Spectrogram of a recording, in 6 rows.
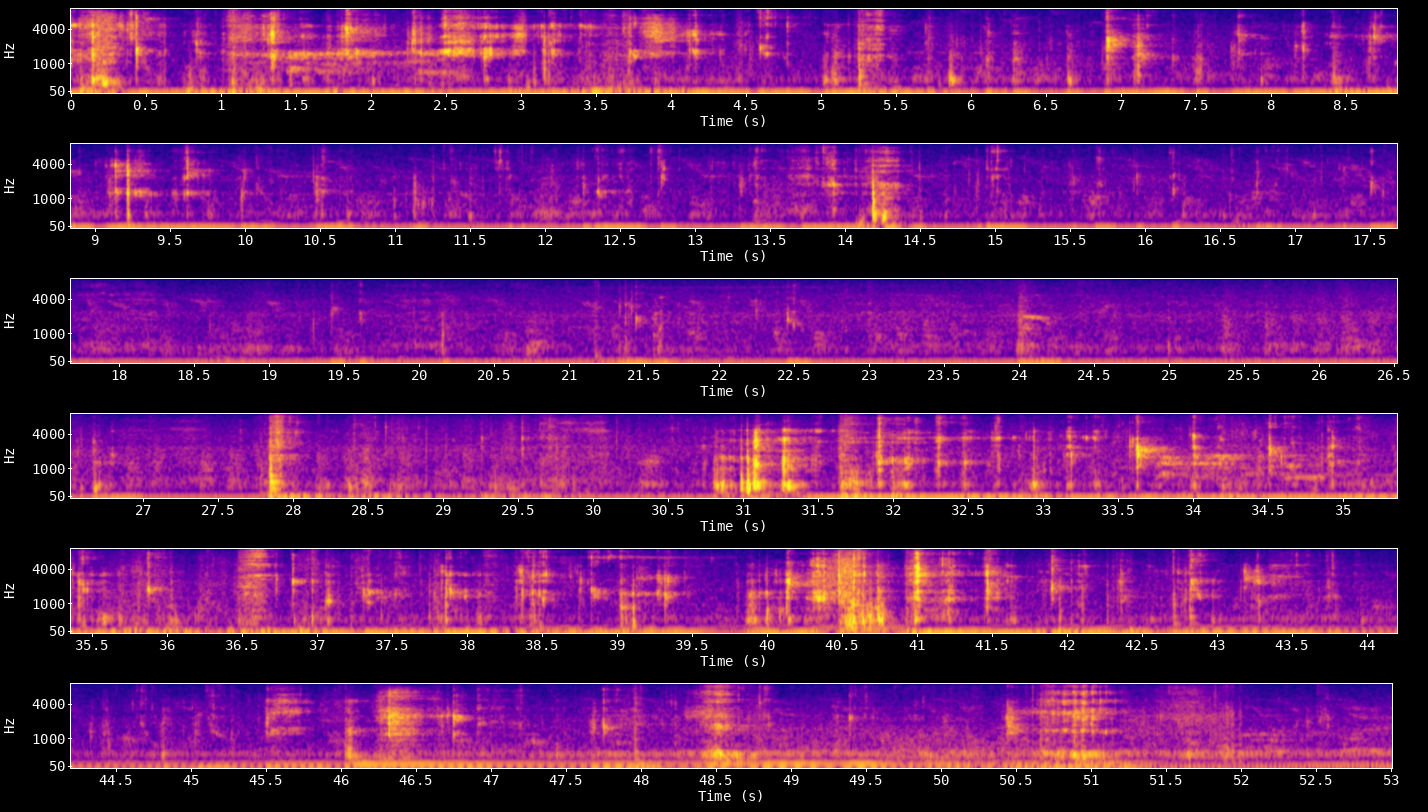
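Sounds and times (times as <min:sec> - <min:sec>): chewing and crunching food: 0:00.0 - 0:53.0
wet mouth sounds: 0:26.6 - 0:52.6.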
